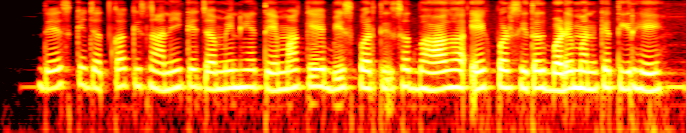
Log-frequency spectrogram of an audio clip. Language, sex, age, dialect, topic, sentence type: Chhattisgarhi, female, 18-24, Central, agriculture, statement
